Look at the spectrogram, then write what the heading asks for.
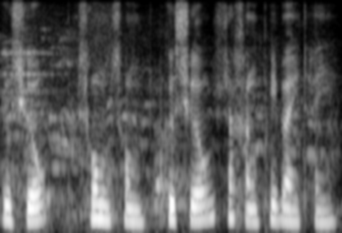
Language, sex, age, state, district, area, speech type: Bodo, female, 60+, Assam, Kokrajhar, urban, spontaneous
